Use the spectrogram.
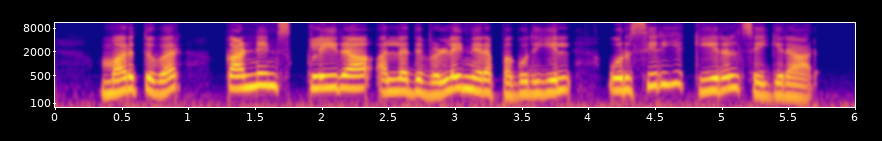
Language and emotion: Tamil, neutral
